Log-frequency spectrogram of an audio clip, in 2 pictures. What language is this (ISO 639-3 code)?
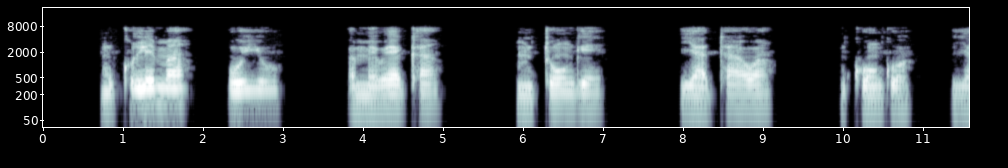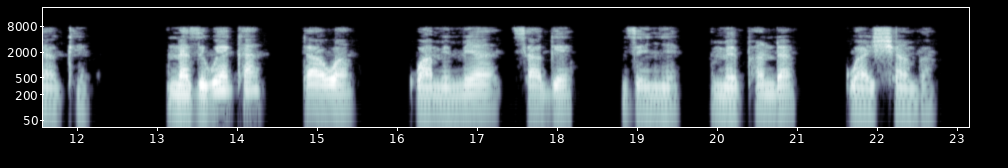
swa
